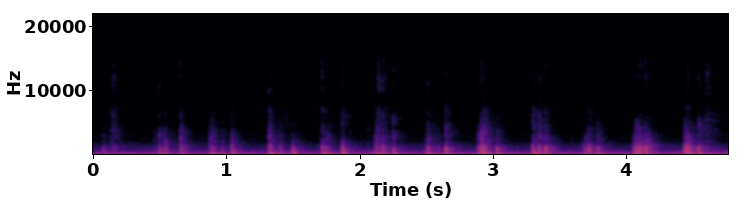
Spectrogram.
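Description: Long acrylic nails tap and scratch the textured surface of a flat, solid white polystyrene foam packaging insert. The result is a quick, uneven run of short, dry taps, each with a soft, low thud and a brief scratchy brush, over a steady low hum.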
